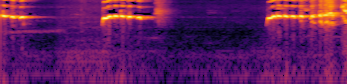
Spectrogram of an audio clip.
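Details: Murai batu, the white-rumped shama, sings to prompt other shamas: clear high whistled notes, each held briefly, separated by silences, ending in a scratchy, fluttering high flourish.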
